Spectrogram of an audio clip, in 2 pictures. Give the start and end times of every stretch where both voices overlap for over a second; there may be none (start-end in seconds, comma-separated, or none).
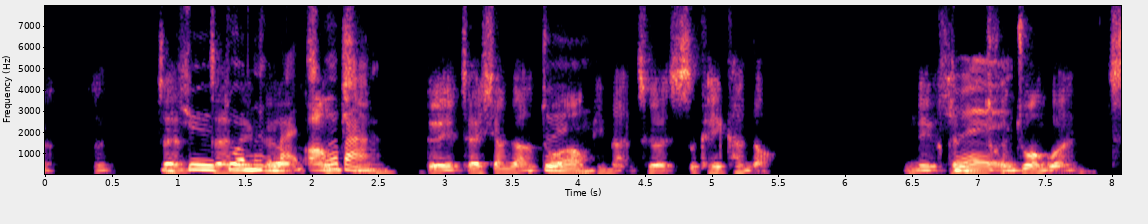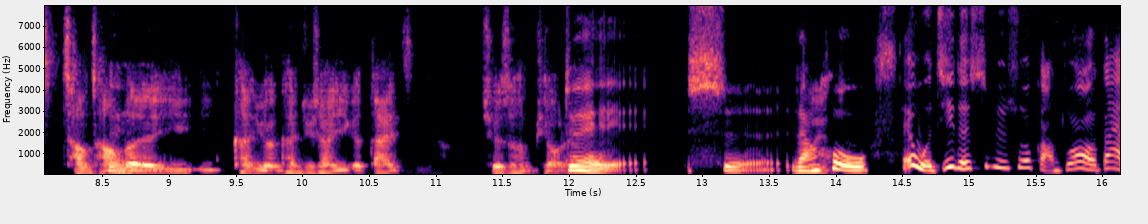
0.8-2.5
